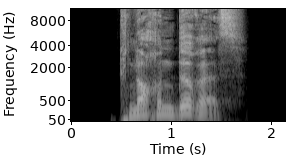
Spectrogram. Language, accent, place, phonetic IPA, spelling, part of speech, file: German, Germany, Berlin, [ˈknɔxn̩ˈdʏʁəs], knochendürres, adjective, De-knochendürres.ogg
- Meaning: strong/mixed nominative/accusative neuter singular of knochendürr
